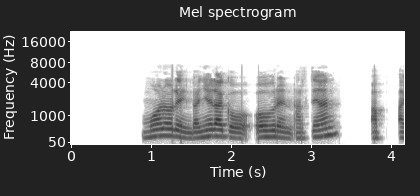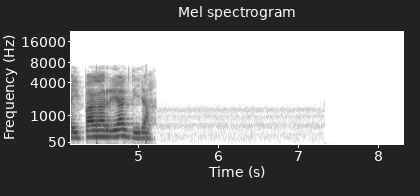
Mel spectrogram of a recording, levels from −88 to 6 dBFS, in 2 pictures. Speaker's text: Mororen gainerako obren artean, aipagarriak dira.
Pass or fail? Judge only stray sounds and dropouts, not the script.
pass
